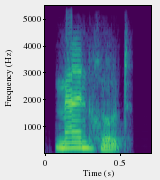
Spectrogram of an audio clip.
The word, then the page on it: manhood: Indian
